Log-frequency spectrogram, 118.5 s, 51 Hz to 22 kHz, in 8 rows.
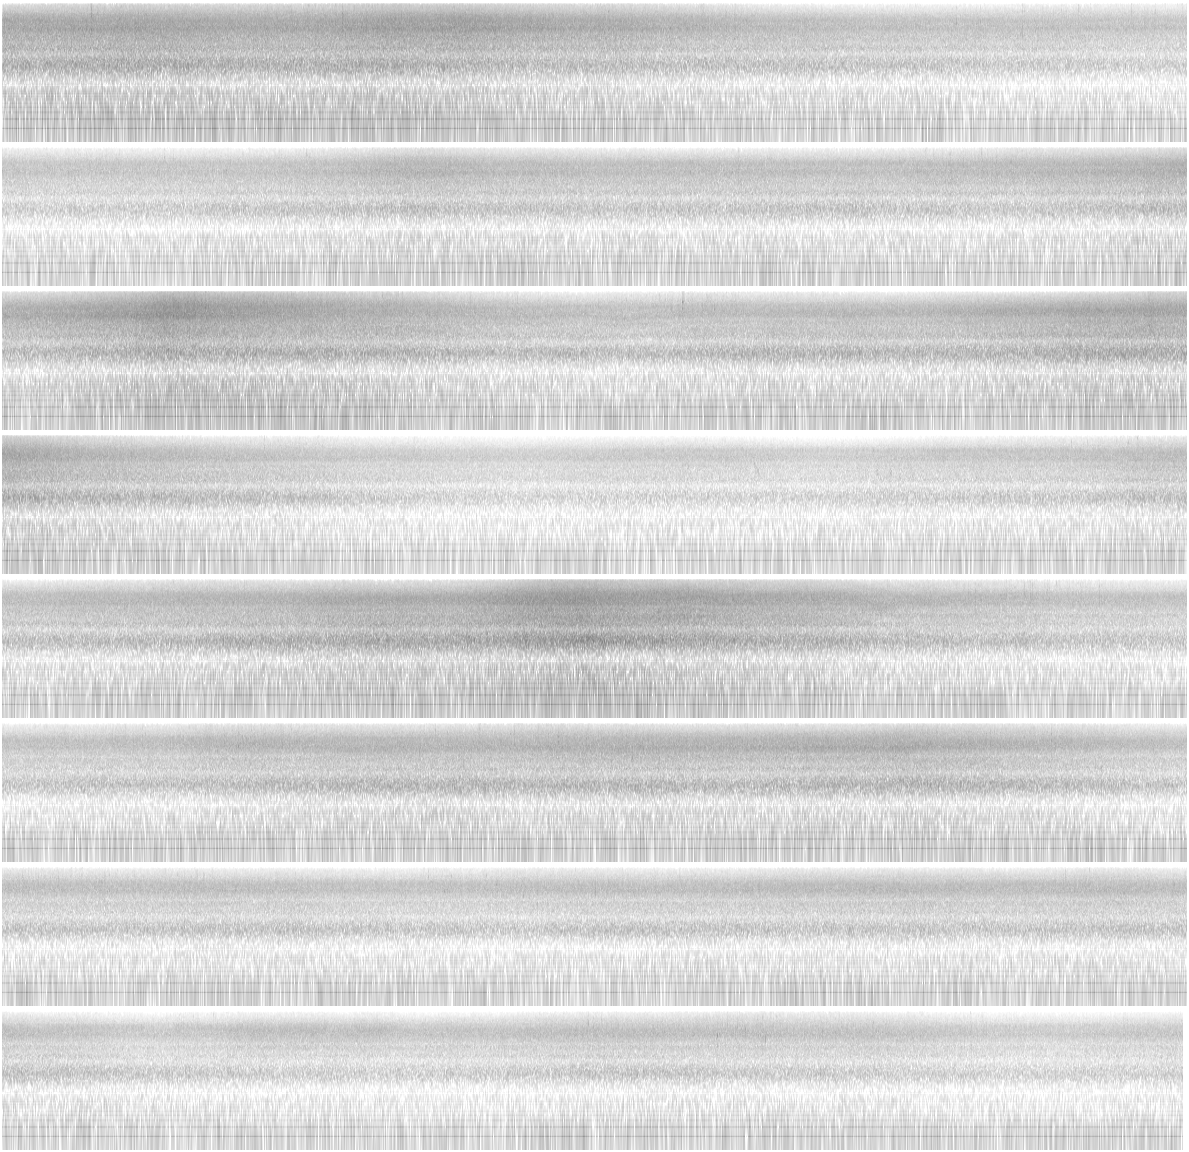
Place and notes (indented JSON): {
  "title": "Tempelhofer Feld, Berlin, Deutschland - summer evening wind",
  "date": "2014-07-11 19:10:00",
  "description": "nice and sometimes strong summer evening breeze\n(Sony PCM D50, DPA4060)",
  "latitude": "52.48",
  "longitude": "13.40",
  "altitude": "42",
  "timezone": "Europe/Berlin"
}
